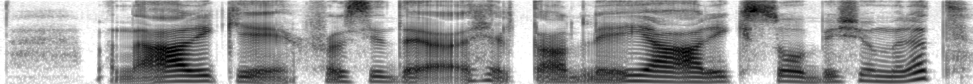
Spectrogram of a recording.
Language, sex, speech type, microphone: Norwegian, female, spontaneous, Shure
